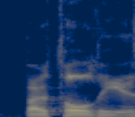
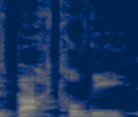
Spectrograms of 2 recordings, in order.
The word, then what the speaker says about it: Bartholdi: Frederick Auguste Bartholdi, or Bartholdi, as many people say. But the French pronunciation is Bartholdi.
